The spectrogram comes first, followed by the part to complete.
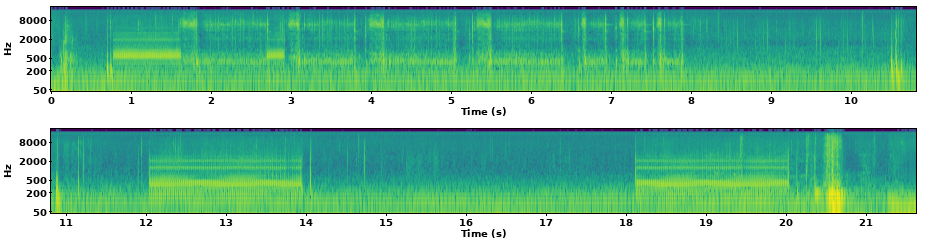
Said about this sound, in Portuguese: Em dado momento, eu não pude mais me conter e apanhei o telefone.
